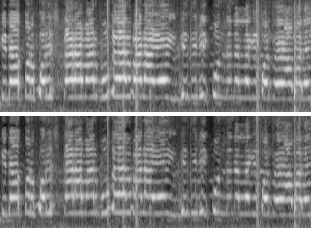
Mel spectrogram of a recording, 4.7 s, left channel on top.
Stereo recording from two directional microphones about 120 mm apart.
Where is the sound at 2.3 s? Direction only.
40° right (ahead or behind).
